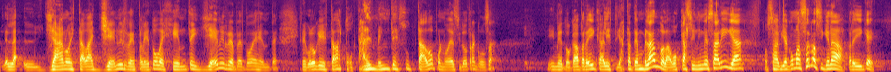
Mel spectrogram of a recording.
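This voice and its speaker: A man preaching a testimony, telling his story animatedly and swinging from hushed to loud. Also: mid-range voice. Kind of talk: sermon testimony. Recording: long hall reverb.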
